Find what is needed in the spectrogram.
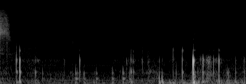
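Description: Faint handling noise on handheld microphones: scattered soft knocks and rustles, with a sharper bump near the end.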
